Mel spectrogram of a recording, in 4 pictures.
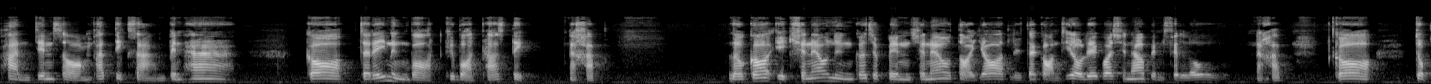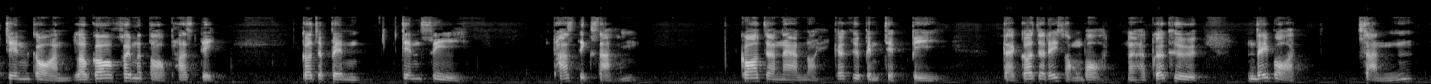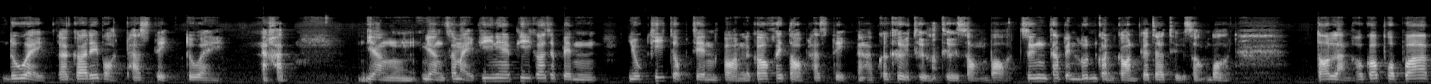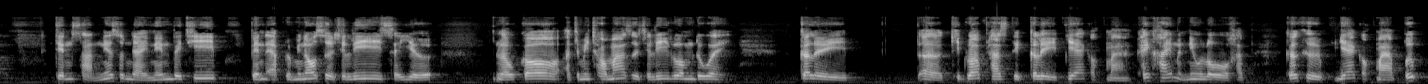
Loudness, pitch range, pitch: -17 LUFS, 105-140 Hz, 125 Hz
